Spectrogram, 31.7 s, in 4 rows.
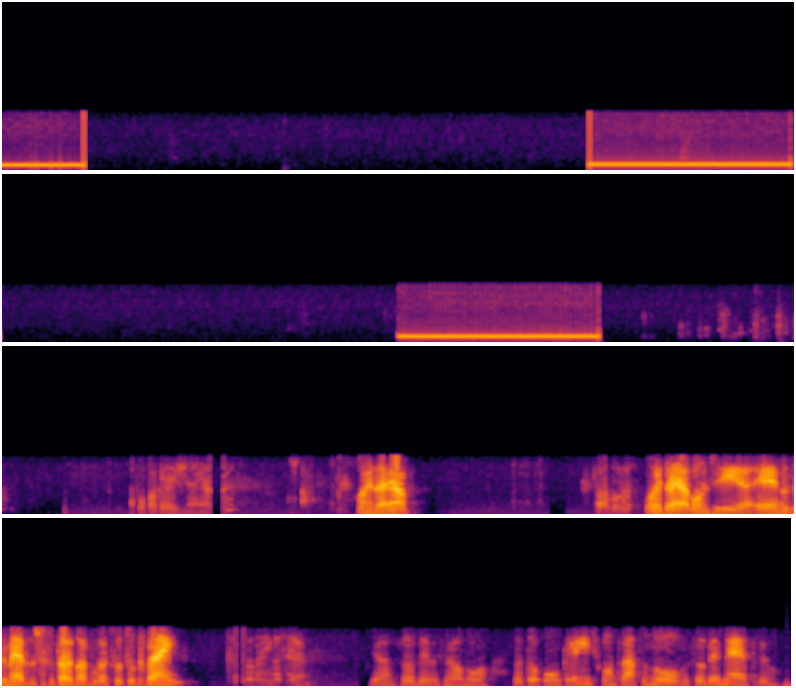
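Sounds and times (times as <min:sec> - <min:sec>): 
telephone ringing tone while a call is transferred: 0:00.0 - 0:00.9, 0:05.9 - 0:08.0, 0:11.9 - 0:14.0
speech: 0:17.4 - 0:18.0, 0:19.4 - 0:20.0, 0:21.8 - 0:25.7, 0:27.5 - 0:31.6.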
